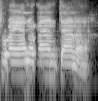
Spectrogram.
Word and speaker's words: RhinoMandana: I think it's RhinoMandana, like it rhymes with bandana.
